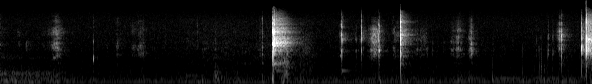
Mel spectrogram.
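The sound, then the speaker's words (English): Fingernails scratch and tick at the tab of a can of yerba mate drink, a few sharp clicks scattered over quiet, ending in a sharper, louder burst. “All right, everyone hear this? That's me about to crack the yerba and really deep dive.”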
